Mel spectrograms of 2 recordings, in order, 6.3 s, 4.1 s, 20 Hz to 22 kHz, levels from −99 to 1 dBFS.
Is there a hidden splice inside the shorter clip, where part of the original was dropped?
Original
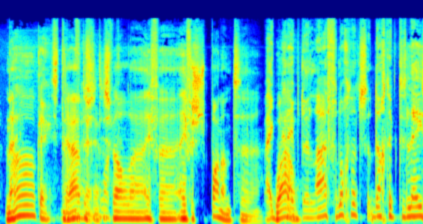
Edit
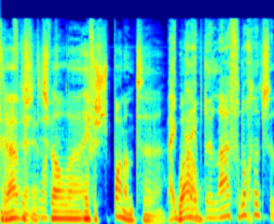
yes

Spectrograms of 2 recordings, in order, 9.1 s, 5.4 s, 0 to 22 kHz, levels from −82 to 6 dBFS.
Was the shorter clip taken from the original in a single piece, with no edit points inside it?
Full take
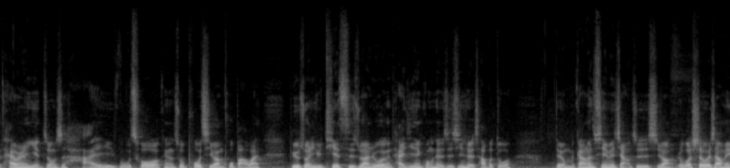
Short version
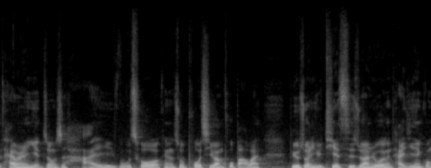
yes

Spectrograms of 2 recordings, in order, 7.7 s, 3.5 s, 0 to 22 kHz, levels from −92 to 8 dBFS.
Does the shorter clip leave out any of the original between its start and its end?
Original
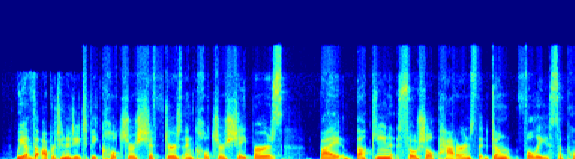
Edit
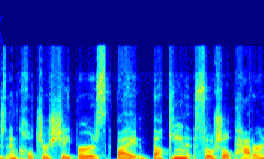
yes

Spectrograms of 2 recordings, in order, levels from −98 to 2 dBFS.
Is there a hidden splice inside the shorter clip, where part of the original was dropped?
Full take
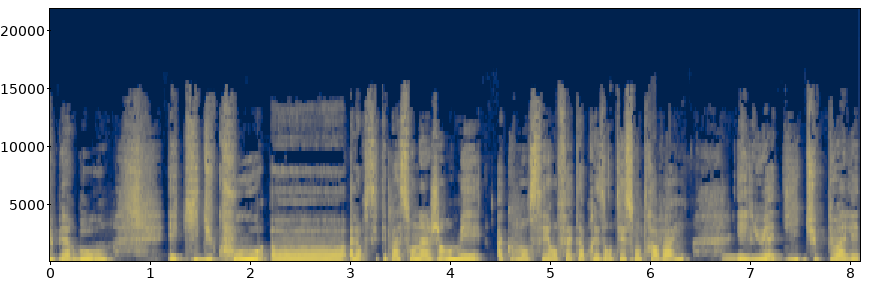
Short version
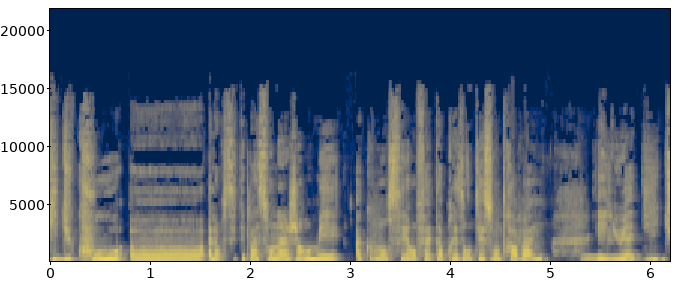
no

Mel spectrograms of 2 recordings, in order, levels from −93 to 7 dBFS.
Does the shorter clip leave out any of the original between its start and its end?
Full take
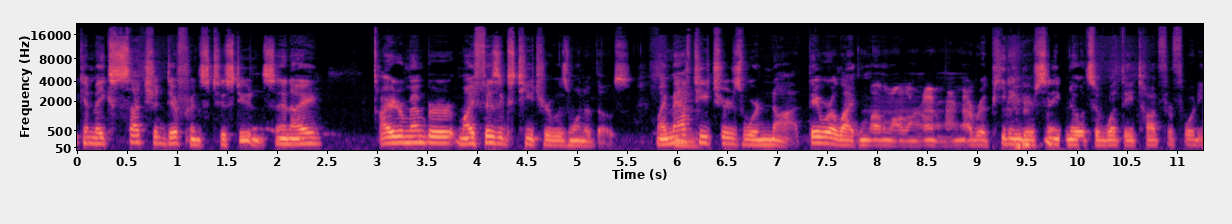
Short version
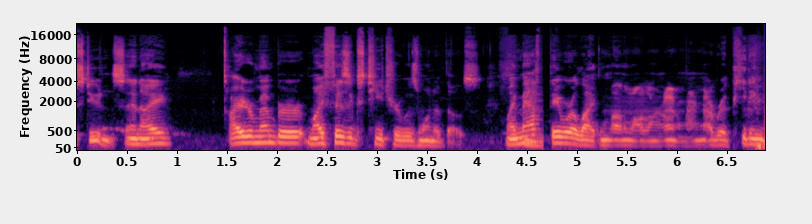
yes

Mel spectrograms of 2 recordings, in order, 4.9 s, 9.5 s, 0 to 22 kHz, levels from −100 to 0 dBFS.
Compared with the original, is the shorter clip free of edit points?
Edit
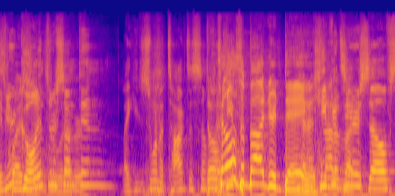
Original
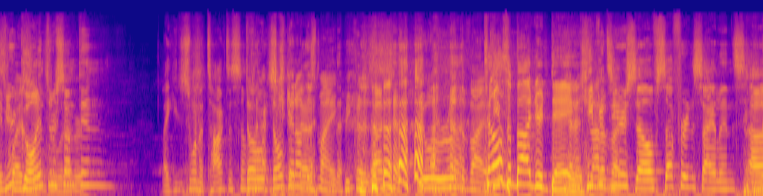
no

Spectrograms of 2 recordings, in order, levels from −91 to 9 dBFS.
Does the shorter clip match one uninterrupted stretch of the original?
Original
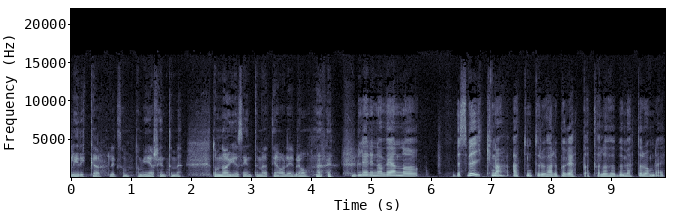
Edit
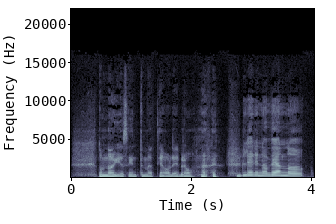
yes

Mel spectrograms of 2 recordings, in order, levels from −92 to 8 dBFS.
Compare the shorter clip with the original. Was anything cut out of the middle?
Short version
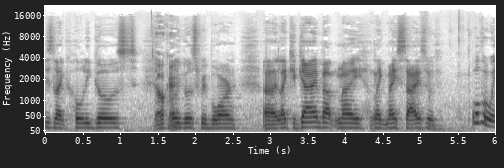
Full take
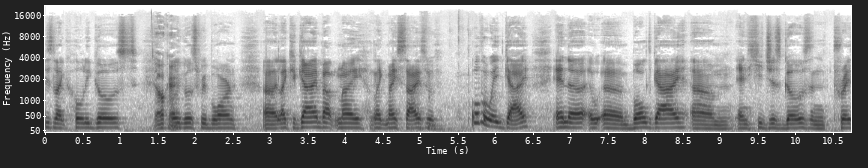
no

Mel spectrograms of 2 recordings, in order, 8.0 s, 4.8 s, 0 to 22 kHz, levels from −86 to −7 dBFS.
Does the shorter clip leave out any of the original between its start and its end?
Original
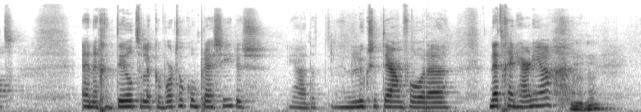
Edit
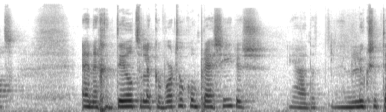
no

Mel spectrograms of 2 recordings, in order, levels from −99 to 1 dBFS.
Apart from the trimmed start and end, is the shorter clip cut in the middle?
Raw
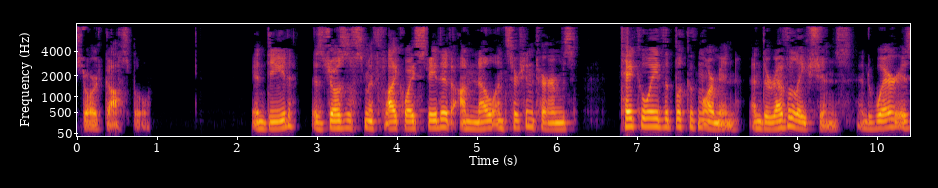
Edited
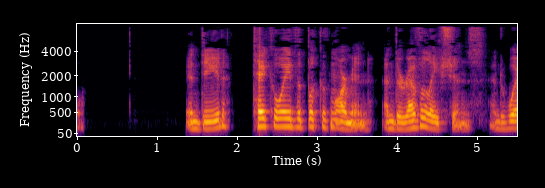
yes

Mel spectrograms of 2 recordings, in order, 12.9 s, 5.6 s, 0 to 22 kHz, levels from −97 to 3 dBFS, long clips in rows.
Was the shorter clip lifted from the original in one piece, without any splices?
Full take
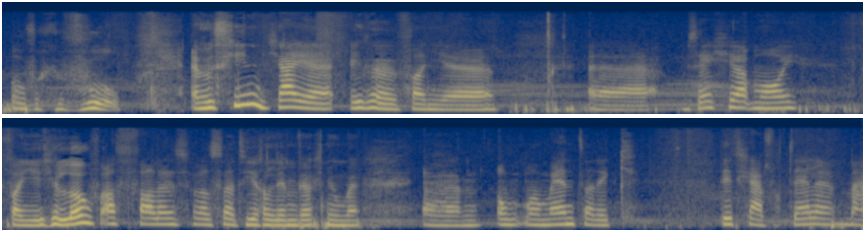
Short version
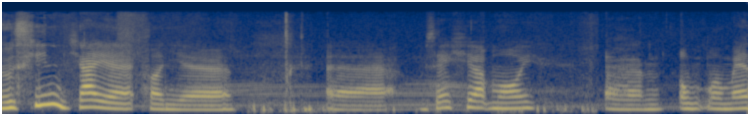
no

